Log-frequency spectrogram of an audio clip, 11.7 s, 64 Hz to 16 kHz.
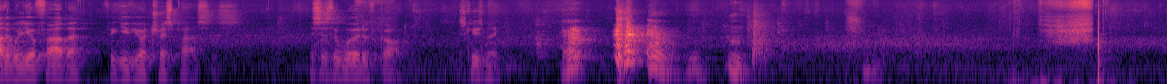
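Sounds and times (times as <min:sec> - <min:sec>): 
speech: 0:00.0 - 0:02.4, 0:03.1 - 0:07.7, 0:08.5 - 0:08.9
noise: 0:00.0 - 0:11.6
person giving throaty coughs: 0:06.1 - 0:07.6.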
